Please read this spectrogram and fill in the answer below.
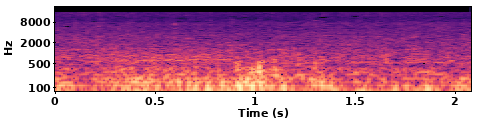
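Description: Wind buffeting the microphone in a low, uneven rumble, with a few faint clops of horses walking on a paved path.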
